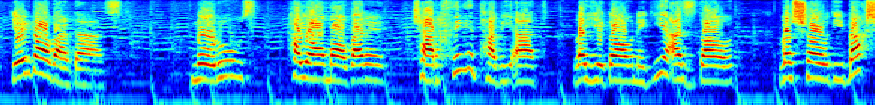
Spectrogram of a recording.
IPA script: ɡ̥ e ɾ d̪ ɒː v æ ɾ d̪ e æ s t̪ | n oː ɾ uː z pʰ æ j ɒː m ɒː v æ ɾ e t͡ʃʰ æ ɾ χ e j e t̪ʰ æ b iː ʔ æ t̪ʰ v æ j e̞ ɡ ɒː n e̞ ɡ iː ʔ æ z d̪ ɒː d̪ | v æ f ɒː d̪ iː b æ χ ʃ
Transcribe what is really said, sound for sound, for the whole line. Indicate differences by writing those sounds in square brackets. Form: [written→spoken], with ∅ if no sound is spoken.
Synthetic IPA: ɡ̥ e ɾ d̪ ɒː v æ ɾ d̪ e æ s t̪ | n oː ɾ uː z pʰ æ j ɒː m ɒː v æ ɾ e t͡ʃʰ æ ɾ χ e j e t̪ʰ æ b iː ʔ æ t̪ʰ v æ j e̞ ɡ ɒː n e̞ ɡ iː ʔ æ z d̪ ɒː d̪ | v æ [f→ʃ] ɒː d̪ iː b æ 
